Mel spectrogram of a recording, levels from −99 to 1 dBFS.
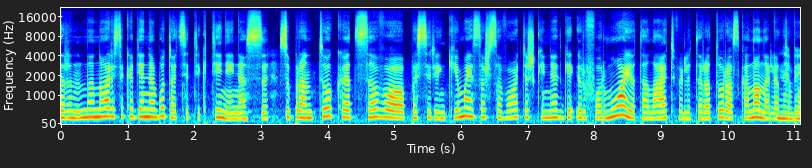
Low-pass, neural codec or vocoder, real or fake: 19.8 kHz; autoencoder, 48 kHz, 128 numbers a frame, DAC-VAE, trained on Japanese speech; fake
